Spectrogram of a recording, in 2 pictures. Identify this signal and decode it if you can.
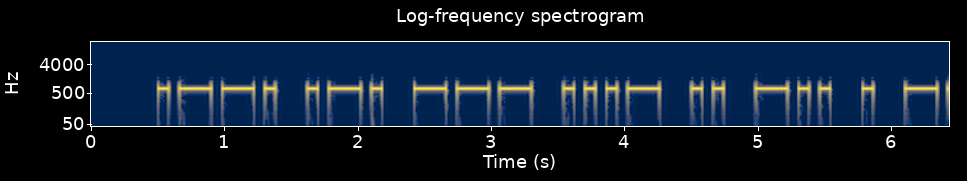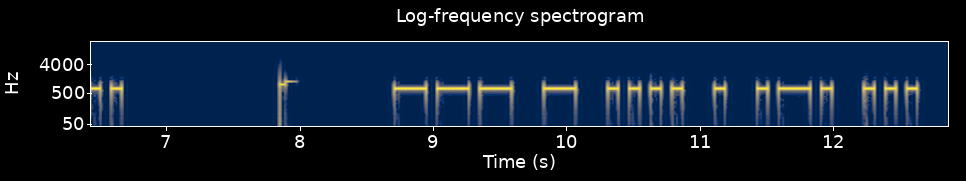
Morse code, heard as a keyed tone, about 15 wpm, 700 Hz. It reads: PROVIDED OTHERS
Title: Sentences from Top 1500 Words - New Word Drill Alt - 15wpm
